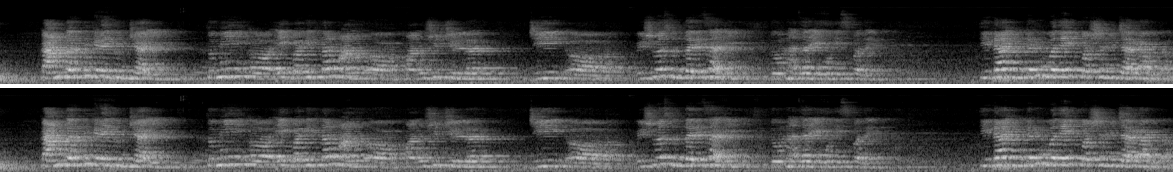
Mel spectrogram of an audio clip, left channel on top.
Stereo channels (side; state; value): both; normal; correlation 0.86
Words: काम करते की नाही तुमची आई? तुम्ही एक बघितलं मानुषी चिल्लर, जी विश्वसुंदरी झाली 2019 मध्ये. तिला इंटरव्ह्यू मध्ये एक क्वेश्चन विचारला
